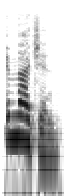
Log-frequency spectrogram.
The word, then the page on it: imagine: anglais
